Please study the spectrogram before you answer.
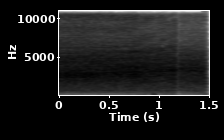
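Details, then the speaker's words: Low-temperature probe station after dewar turned on: steady loud high hiss without pulsing as liquid nitrogen gushes through input pipe into copper fixture, vaporizing to cool the vacuum chamber; normal liquid nitrogen flow. "Since we have turned on our diwar and we can hear the noise that the liquid nitrogen is gushing in, now we will check the temperature controller for the temperatures"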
